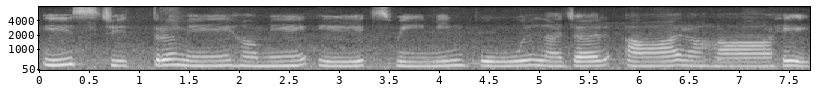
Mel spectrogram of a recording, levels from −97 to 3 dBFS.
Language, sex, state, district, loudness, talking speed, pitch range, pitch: Hindi, female, Madhya Pradesh, Dhar, -16 LUFS, 85 wpm, 205-235 Hz, 215 Hz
